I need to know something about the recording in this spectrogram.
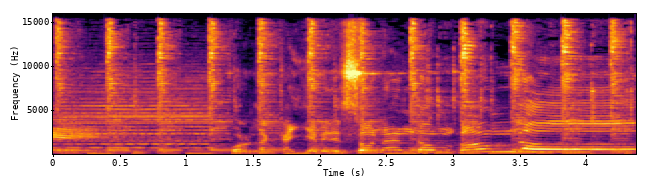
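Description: Live norteño band music, instrumental: accordion melody over bass and a steady drum beat of about four strokes a second.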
